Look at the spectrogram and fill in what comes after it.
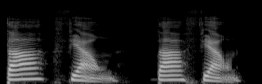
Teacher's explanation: the word for 2 is causing lenition. That doesn't mean it gets lenited itself. It means that the word following it gets lenited.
